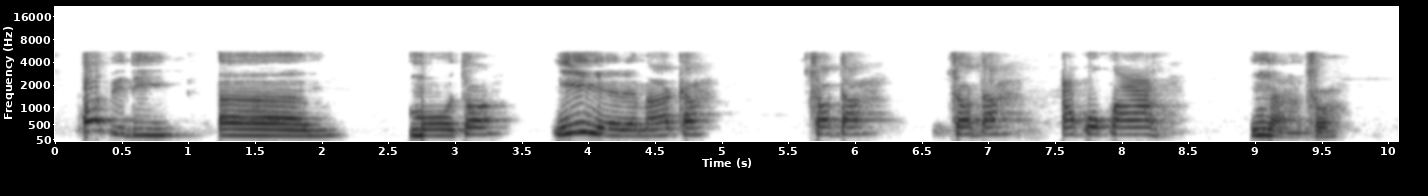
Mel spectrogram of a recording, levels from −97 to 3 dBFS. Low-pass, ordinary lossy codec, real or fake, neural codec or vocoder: 5.4 kHz; MP3, 48 kbps; real; none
